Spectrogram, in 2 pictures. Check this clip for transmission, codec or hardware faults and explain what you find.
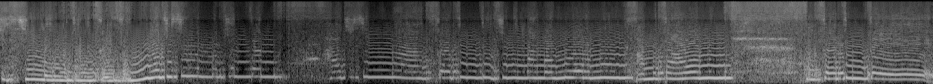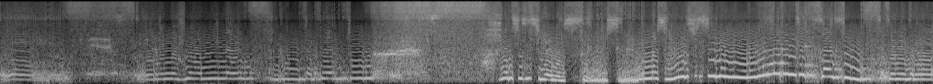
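Three faults are audible. There is a grainy quantisation fault throughout, plus automatic gain control swings.

Low bit depth without dither runs through the whole clip. The speech is coarse and gritty, and the distortion follows each syllable. The error sits only about 10 dB below the speech. This fits very few bits, likely around 3-bit truncation without dither.

Automatic gain rising happens from 3.31 to 7.4 s. The input drops by about 12 dB, and the gain climbs about 10 dB to compensate. Speech and room noise swell together slowly.

Automatic gain falling happens twice. From 7.93 to 9.89 s, the gain drops about 5 dB. From 12.94 to 14.27 s, it drops about 3 dB. Each time, the speech and its background sink together.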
